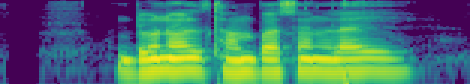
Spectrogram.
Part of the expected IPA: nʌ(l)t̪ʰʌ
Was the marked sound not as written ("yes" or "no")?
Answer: no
